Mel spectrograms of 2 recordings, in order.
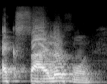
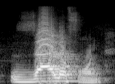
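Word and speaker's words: xylophone: लोग कह देते हैं एक् साइलो फोन ब इट्स नॉट एक् साइलो इट्स जाइलोफोन तो ये ज आता है इसी तरह से क्रीज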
